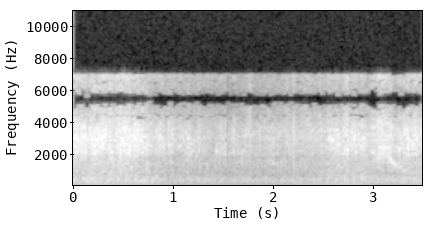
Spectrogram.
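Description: A low-flying propeller bombing plane drones steadily overhead, its engine a loud, constant hum that stays even throughout, with no voices.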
